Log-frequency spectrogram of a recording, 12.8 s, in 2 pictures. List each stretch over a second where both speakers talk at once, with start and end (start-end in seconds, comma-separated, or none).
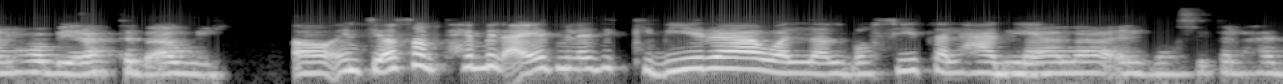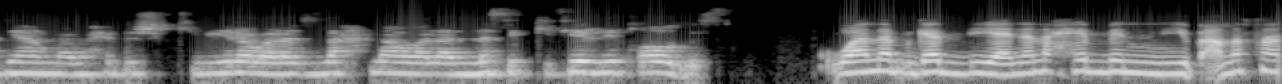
none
